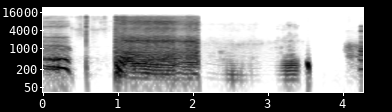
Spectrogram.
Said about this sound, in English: Oh, that sounded real. At least on my end. I don't know how it'll come out in the recording. Sounded like a what? Like a wet fart.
